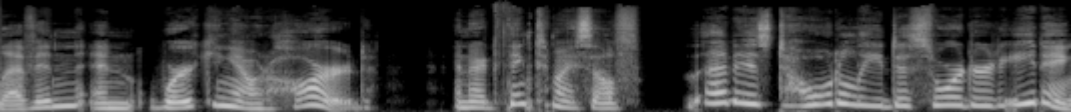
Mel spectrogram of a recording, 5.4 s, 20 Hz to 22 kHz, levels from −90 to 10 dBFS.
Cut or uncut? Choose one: cut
